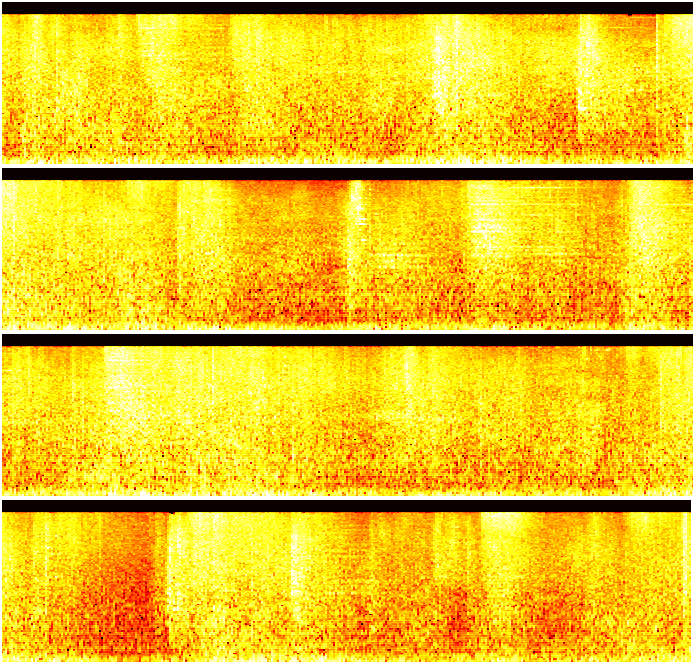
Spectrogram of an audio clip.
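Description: Magic blasts and explosions crackle and boom in a loud battle.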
